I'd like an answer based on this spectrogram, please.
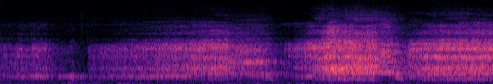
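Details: Howler monkeys roar in Central American rainforest, the sound building from a low rumbling hum into a loud, gravelly, sustained howl that swells, dips briefly and surges again.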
